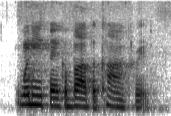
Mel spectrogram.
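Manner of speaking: hushed, secretive half-whisper. Retelling a question asked while the inspector walked away: retelling a half-whisper. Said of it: "I whispered to Cheyenne".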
